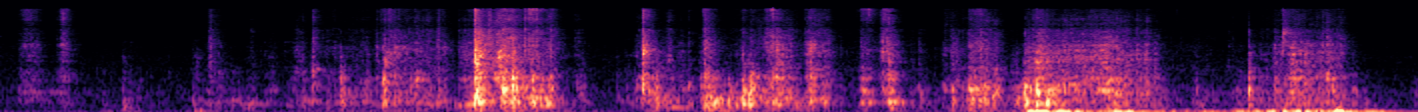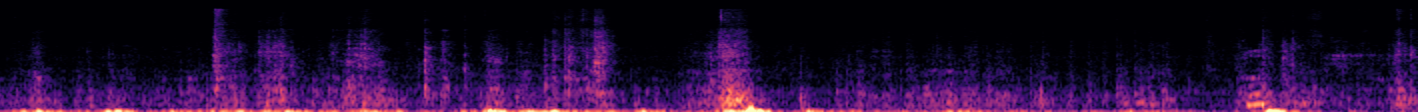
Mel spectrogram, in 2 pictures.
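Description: Packaging being handled: a clear plastic tray and a cardboard box crinkling and rustling, with irregular clicks and knocks. From about five seconds in, a low rumble of handling noise sits underneath.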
